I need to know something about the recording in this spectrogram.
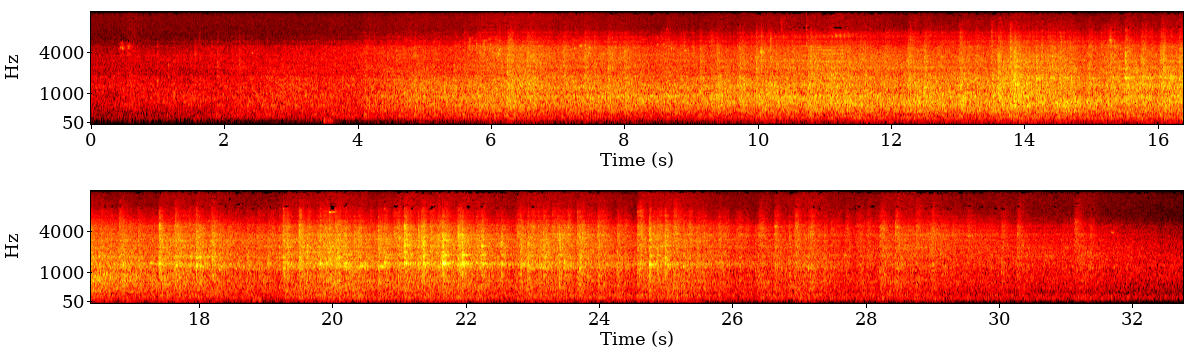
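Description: Diesel locomotive hauling a train of passenger coaches past. The engine sound builds over the first few seconds, then the coaches' wheels clatter over the rail joints in rapid clicks, and the sound fades near the end.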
